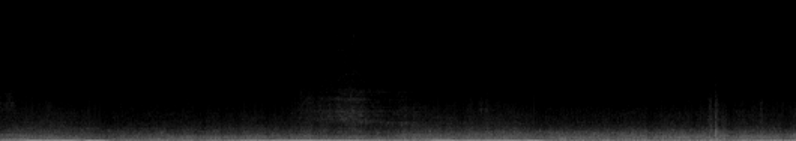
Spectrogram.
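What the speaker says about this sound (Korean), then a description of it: "자, 지금 배가 가속 페달을 끝까지 밟았거든요." A Kia Seltos accelerates with the pedal floored, its engine holding a loud, steady drone with a whining tone that dips and rises as it pulls.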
